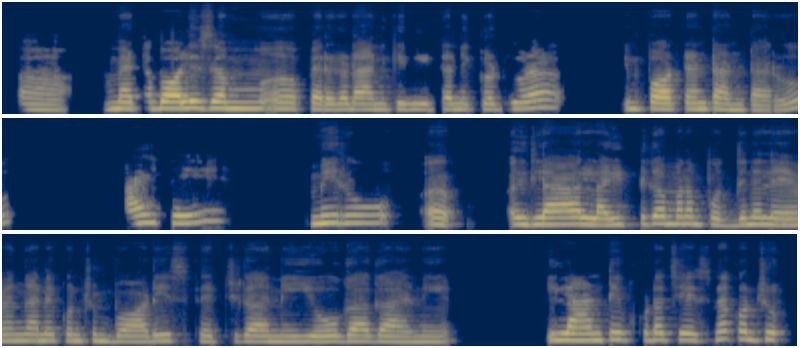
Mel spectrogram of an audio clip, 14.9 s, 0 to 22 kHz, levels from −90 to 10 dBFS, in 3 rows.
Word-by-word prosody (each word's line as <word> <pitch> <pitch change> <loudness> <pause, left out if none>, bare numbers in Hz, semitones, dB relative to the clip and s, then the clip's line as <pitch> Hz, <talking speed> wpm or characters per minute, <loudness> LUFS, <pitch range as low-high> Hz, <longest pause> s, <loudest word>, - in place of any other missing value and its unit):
ఆ! - - -4 0.5
మెటబాలిజం 230 +1 +6 0.3
ఆహ్, 215 -1 -1
పెరగడానికి 200 0 0
వీటానికి 200 0 -4 0.2
కూడా 235 +3 +2 0.6
ఇంపార్టెంటంటారు. 210 -4 +1 0.9
అయితే 275 -1 +2 0.9
మీరు 280 0 +3 0.5
ఆహ్, 225 -2 +1 0.5
ఇలా 230 0 +4 0.2
లైట్‌గా 225 +4 0
మనం 250 -1 +1
పొద్దున్న 225 +3 -1
లేవంగానే 215 +1 -1
కొంచెం 215 0 -3
బాడీ 195 +2 -1
స్ట్రెచ్ 200 -2 -10
గాని, 195 -1 -2 0.2
యోగ 195 +1 -2 0.2
గాని 185 0 -3 0.7
ఇలాంటివి 240 +1 +3
కూడా 245 0 0
చేసినా 235 +3 -1
కొంచెం 255 -1 0
215 Hz, 100 wpm, -22 LUFS, 195-235 Hz, 0.9 s, మెటబాలిజం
